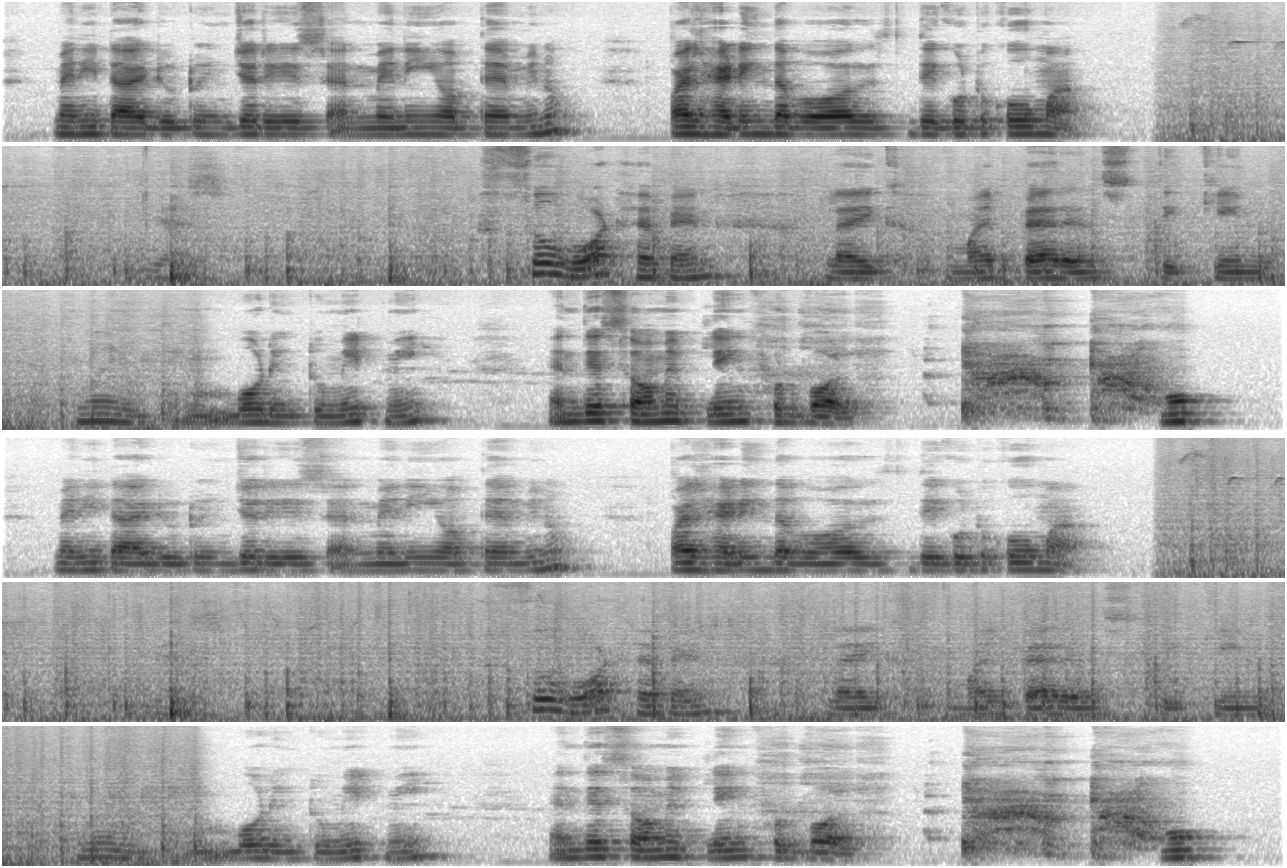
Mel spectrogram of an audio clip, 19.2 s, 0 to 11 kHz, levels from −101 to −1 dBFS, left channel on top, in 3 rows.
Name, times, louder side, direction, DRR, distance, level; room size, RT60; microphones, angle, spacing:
voice 1, 0.3-2.8 3.3-5.4 8.8-12.8 13.2-15.0 15.6-17.1 18.6-18.8, left 5 dB, 80° left, 0.5 m, -25 dB
sound 1, 5.8-13.8, right 2 dB, 25° right, 0.5 m, -36 dB
voice 2, 7.0-7.6 16.6-18.8, left 2 dB, 45° left, 1.0 m, -33 dB
4.7 x 2.5 x 3.9 m
head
